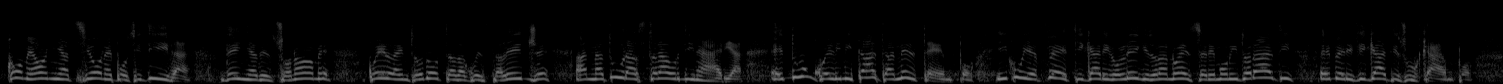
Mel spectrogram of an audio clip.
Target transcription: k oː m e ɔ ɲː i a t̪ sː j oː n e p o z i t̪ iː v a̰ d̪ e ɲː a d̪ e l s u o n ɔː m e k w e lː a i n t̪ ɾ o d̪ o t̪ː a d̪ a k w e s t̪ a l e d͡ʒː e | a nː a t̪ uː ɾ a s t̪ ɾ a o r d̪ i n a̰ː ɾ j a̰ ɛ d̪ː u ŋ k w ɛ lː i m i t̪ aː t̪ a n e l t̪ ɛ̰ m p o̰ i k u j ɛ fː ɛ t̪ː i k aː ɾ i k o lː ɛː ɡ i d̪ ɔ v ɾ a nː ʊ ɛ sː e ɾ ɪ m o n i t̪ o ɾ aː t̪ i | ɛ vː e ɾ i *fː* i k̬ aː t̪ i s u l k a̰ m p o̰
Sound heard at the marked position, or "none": f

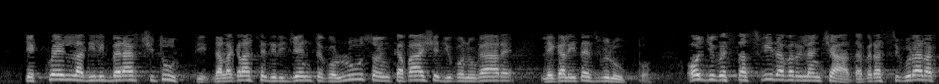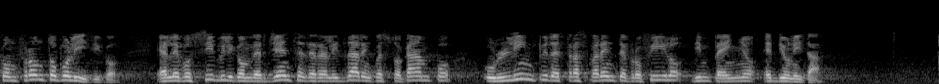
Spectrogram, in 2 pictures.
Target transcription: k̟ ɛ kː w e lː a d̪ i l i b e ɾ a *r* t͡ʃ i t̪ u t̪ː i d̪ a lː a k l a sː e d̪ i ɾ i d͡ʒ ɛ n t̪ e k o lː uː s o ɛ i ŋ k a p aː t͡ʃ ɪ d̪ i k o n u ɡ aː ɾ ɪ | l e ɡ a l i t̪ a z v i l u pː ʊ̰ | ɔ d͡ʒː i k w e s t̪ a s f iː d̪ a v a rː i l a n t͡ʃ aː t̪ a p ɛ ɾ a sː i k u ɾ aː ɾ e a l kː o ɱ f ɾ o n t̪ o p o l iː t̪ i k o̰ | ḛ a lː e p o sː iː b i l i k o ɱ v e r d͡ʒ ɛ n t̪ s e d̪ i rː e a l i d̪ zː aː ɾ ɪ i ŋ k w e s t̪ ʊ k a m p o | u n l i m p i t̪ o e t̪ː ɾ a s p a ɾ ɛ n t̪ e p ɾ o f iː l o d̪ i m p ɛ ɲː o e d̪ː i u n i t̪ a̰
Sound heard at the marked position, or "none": r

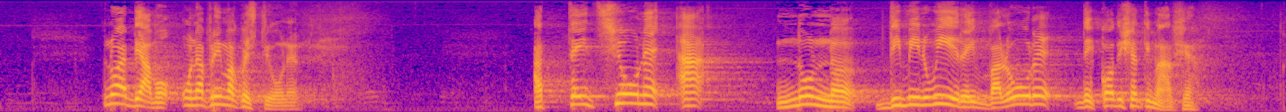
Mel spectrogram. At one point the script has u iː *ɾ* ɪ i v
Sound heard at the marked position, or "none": ɾ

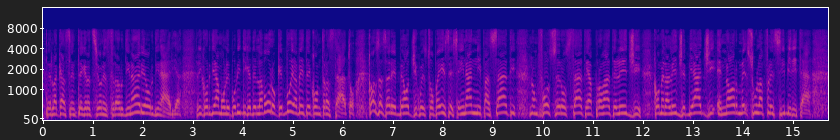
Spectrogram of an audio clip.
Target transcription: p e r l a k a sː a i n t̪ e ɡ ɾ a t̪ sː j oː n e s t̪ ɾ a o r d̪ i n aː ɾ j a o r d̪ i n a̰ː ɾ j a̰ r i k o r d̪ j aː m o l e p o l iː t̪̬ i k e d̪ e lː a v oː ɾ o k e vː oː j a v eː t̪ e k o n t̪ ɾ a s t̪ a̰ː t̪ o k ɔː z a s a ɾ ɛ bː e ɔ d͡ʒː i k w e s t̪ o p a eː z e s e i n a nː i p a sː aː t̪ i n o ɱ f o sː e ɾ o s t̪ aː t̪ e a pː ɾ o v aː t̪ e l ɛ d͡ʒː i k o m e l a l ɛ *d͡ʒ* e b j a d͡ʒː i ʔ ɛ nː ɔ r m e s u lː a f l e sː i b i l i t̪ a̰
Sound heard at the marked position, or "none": d͡ʒː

